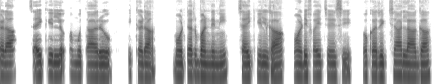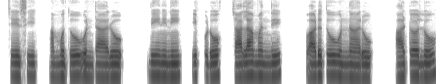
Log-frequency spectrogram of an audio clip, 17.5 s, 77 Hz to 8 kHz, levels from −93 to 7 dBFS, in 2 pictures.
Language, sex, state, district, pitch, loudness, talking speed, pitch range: Telugu, male, Andhra Pradesh, Anantapur, 120 Hz, -25 LUFS, 80 wpm, 115-125 Hz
